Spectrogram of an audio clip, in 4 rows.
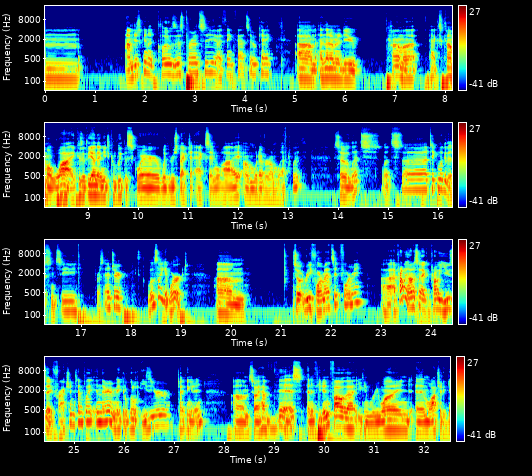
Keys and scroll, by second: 2.8 ), 6.8-8.8 typing, 16.9 Return.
